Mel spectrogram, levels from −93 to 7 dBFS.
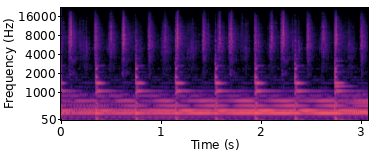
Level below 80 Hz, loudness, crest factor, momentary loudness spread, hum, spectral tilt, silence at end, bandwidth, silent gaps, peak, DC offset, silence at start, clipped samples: -54 dBFS; -33 LUFS; 14 dB; 4 LU; none; -4 dB/octave; 0 s; 19 kHz; none; -18 dBFS; under 0.1%; 0 s; under 0.1%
